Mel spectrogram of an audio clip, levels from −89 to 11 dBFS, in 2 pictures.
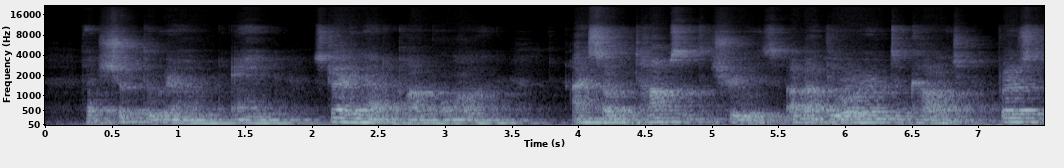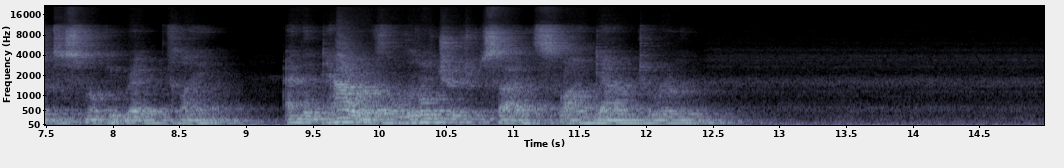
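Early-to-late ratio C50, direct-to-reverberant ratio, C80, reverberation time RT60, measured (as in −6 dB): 2.0 dB, −4.5 dB, 5.0 dB, 1.1 s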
